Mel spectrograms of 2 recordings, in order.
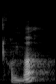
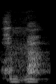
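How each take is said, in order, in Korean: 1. 보통 크기로 부르고 있어요. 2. 목소리를 낮춰서 부르고 있어요.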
